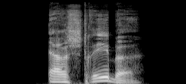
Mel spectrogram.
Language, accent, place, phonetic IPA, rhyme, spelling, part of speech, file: German, Germany, Berlin, [ɛɐ̯ˈʃtʁeːbə], -eːbə, erstrebe, verb, De-erstrebe.ogg
- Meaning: inflection of erstreben: 1. first-person singular present 2. first/third-person singular subjunctive I 3. singular imperative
